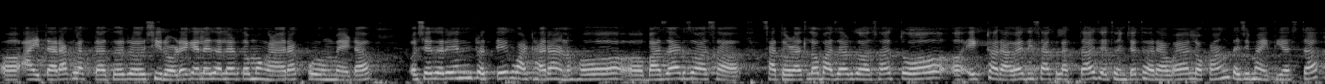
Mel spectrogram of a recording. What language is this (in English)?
Konkani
